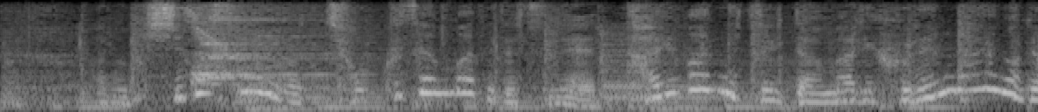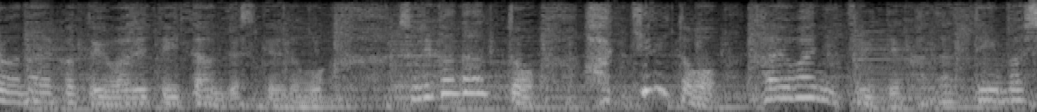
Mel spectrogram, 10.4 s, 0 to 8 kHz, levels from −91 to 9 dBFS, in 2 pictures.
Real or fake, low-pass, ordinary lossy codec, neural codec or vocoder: fake; 7.2 kHz; Opus, 24 kbps; vocoder, 24 kHz, 100 mel bands, Vocos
